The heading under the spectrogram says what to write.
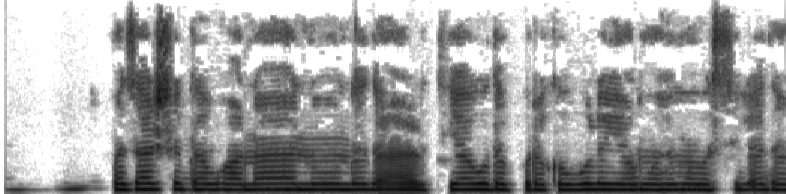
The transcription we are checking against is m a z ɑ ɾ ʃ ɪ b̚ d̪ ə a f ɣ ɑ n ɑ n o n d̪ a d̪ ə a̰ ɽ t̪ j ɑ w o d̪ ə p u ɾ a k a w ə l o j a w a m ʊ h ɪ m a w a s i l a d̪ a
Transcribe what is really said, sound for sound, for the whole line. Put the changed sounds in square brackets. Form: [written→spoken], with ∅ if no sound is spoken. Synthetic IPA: m a z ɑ ɾ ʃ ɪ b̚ d̪ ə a f ɣ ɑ n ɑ n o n d̪ a d̪ ə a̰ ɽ t̪ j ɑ w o d̪ ə p u ɾ a k a w ə l o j a w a m ʊ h ɪ m a w a s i l a d̪ a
